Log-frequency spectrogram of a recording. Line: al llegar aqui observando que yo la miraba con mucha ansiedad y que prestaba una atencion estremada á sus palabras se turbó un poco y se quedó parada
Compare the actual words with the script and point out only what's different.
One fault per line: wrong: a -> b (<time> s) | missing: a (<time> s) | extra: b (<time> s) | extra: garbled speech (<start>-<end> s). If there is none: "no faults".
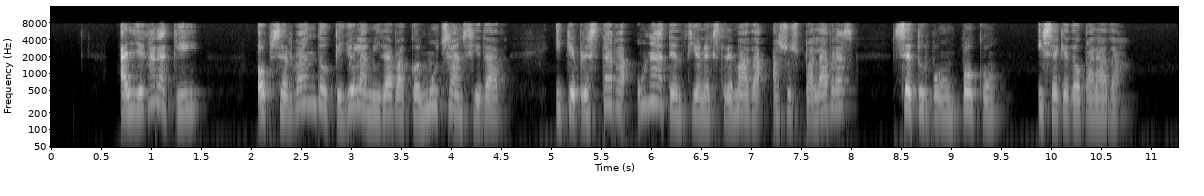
no faults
